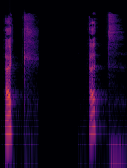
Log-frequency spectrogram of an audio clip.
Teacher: الشدة والهمس في الكاف والتاء صفتان على الترتيب، فهذان الحرفان شديدان في أولهما مهموسان في آخرهما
